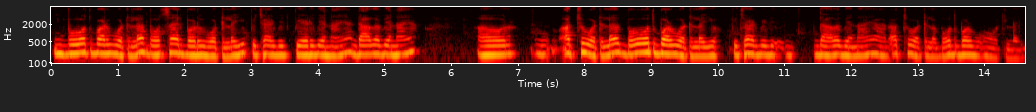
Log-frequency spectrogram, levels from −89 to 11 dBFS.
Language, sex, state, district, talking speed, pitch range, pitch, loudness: Garhwali, female, Uttarakhand, Uttarkashi, 150 wpm, 180-200 Hz, 185 Hz, -37 LUFS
